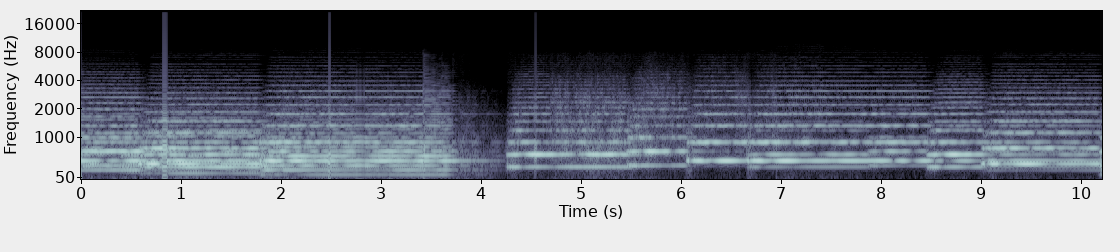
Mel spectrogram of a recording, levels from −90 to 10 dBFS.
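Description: At 0.82 s a repeated buffer fault begins. New audio arrived late, so the same short slice played again, four extra times, until 0.86 s. The repeats are about 10 ms long, which fits a 10 ms buffer. About 40 ms of audio is lost. It sounds like a brief buzz with hard joins. A single extra repeat follows at 2.48 s and is heard as a click.

From 2.75 s to 3.13 s there is repeated packet loss with a robotic sound. Four holes open in quick succession. The longest is 81 ms. Each is patched by stretching the previous sound. About 114 ms is filled this way and 60 ms is simply missing. That is roughly 30 percent of the stretch. The result is choppy.

A call bitrate drop runs from 3.42 s to 7.77 s. The bandwidth estimate fell. The coarser coding points to a fall from 32 kbps to about 9 kbps, at its lowest for 1.76 s. The cutoff moves from 12 kHz down to 8 kHz. The audio turns rough, watery and muffled. 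At 4.54 s, inside this stretch, another single buffer repeat adds a click.

From 8.54 s to 9.18 s a jitter buffer speed-up occurs. The buffer had gathered too much audio. To shrink the delay, the receiver cut out short pitch-period pieces, about 70 ms in total. Playback runs at 111 percent speed with unchanged pitch, so it sounds hurried.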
